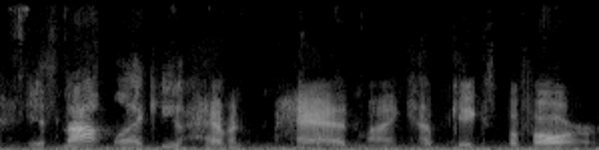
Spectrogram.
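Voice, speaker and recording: A man puts on a character voice with a high pitch. He talks at a moderate pace over clear background noise. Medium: read story. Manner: taunting.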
